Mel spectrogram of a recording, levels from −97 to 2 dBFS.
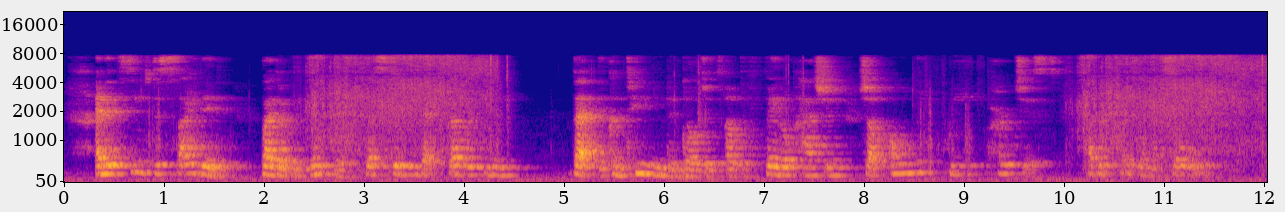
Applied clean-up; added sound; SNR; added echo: none; Tearing; 15 dB; reverberation time 0.5 s.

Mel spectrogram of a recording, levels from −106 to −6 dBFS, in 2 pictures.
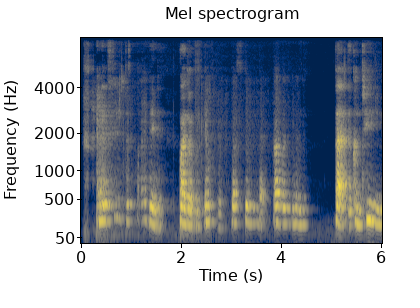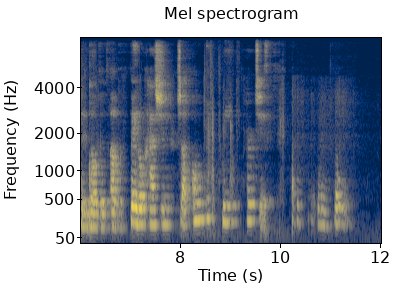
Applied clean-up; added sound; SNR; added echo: neural mask model DeepFilterNet 3.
